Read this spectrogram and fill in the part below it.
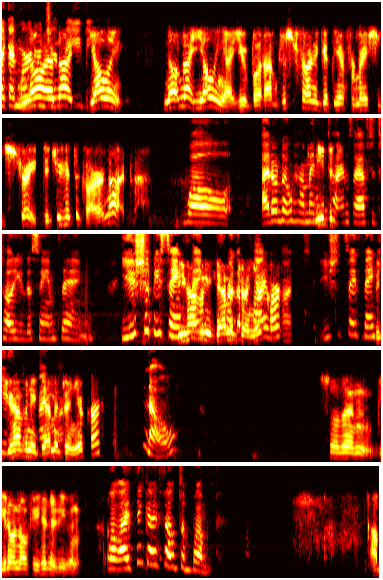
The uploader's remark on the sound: Prank Phone Calls Collection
